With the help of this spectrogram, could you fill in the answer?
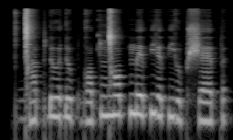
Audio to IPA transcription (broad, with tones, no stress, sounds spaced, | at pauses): ɡ͡ǀ a˧ p ɗ ɯ˧ ɗ ɯ˨ p ɡ ɔ˨˦ p ŋ͡ǀ ɔ˦ p m e˦ p j e˧ p j ɯ˨ p ʃ ɛ˧ p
